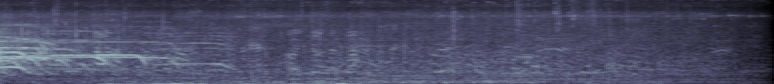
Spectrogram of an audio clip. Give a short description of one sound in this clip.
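Music plays through loudspeakers outdoors and fades away.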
